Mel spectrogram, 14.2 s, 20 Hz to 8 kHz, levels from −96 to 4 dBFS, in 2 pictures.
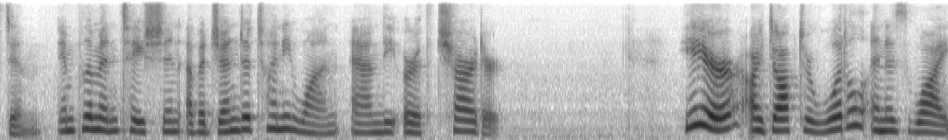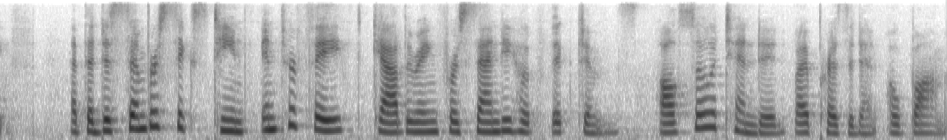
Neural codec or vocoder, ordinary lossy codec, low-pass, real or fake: codec, 16 kHz in and 24 kHz out, 0.6 kbps, FocalCodec, streaming, 4096 codes; MP3, 64 kbps; 7.2 kHz; fake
